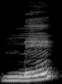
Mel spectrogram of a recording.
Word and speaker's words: le: The Igbo word for today is going to be le. Le means look. Le, I'll spell it in English. L-E-E. In Igbo, le, e.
